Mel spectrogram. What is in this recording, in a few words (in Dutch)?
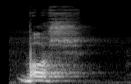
"bos", Barghs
